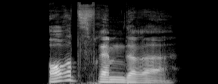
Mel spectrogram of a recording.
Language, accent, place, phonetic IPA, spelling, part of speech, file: German, Germany, Berlin, [ˈɔʁt͡sˌfʁɛmdəʁɐ], ortsfremderer, adjective, De-ortsfremderer.ogg
- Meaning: inflection of ortsfremd: 1. strong/mixed nominative masculine singular comparative degree 2. strong genitive/dative feminine singular comparative degree 3. strong genitive plural comparative degree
